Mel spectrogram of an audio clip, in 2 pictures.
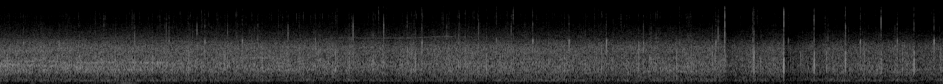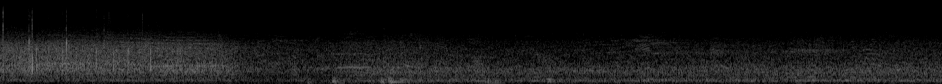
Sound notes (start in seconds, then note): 3.7 continued applause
